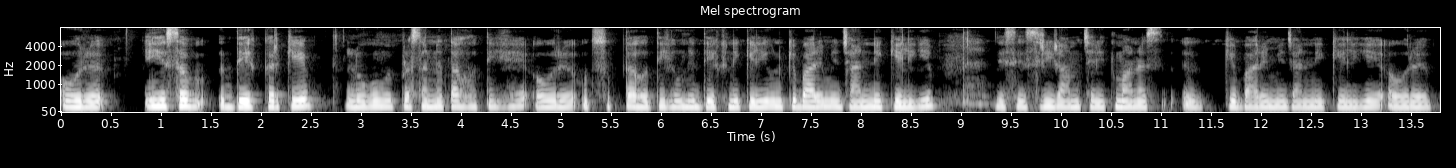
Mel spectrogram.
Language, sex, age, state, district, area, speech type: Hindi, female, 18-30, Uttar Pradesh, Jaunpur, urban, spontaneous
